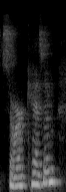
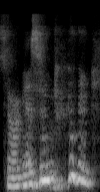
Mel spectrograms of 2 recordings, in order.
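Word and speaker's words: sargassum: I'm almost pronouncing it as sarcasm, but it's sargasm.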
